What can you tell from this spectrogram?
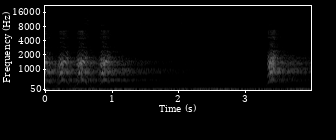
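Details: Three rapid barks from a distant dog, reverberant and hollow-sounding, followed after a short lull by a single louder bark with a long fading tail.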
